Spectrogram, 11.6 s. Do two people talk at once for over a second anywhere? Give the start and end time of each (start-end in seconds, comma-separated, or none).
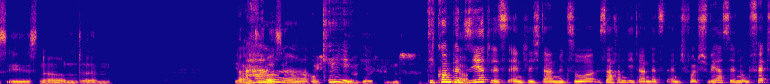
3.7-5.4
